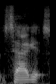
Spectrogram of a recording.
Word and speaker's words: Saget: But for those that may not have heard, comedian Bob Saget did die over – Saget, sorry if I mispronounced. – You did. – Put too much of a C in there. I think I got, like, saliva caught back.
